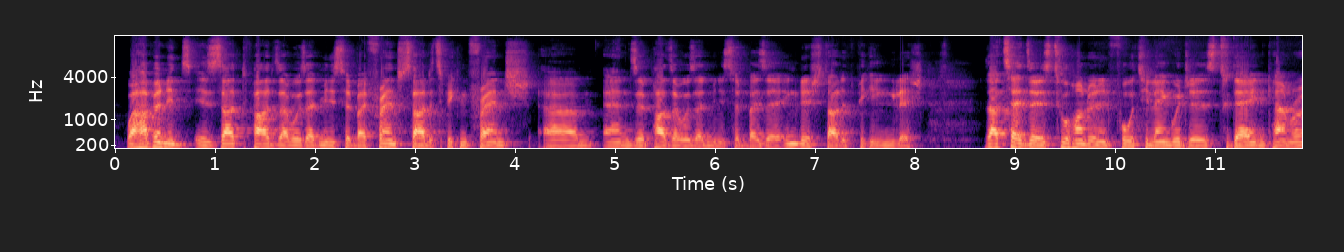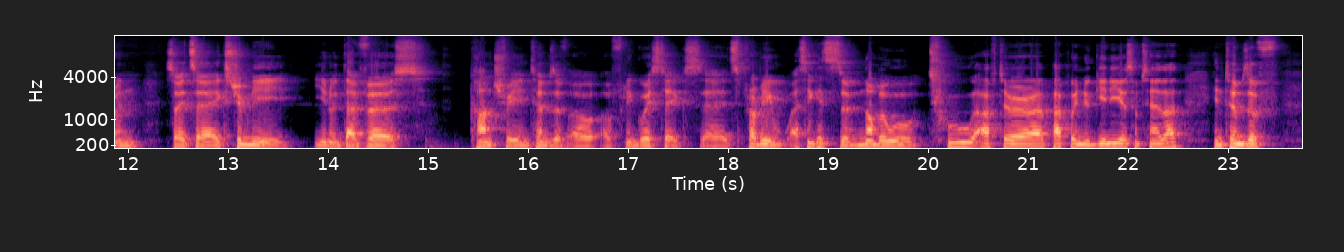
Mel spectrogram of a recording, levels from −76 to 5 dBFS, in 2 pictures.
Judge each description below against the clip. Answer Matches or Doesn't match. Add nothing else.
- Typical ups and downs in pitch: Matches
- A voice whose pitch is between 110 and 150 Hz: Doesn't match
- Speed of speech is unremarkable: Matches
